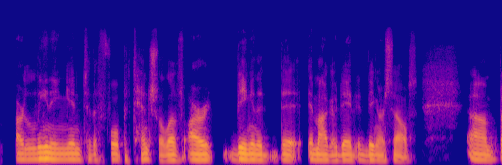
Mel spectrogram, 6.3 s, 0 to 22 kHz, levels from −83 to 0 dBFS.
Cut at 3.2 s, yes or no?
no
